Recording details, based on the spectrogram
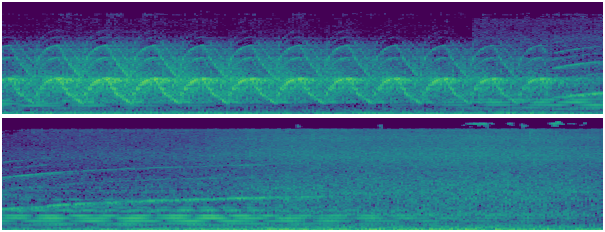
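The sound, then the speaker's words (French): An ambulance siren sounds in a fast, repeating yelp, then shifts into slower rising wails, with a steady low rumble of traffic underneath, as an ambulance arrives to take Rodney King to the emergency room. “Une ambulance arrive, il est emmené aux urgences.”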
